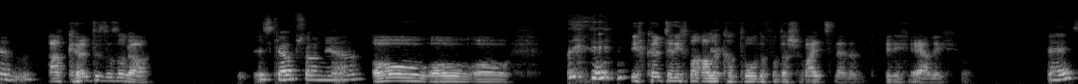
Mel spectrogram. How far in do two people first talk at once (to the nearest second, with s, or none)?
none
